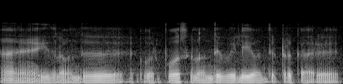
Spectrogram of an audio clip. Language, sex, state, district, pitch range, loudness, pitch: Tamil, male, Tamil Nadu, Namakkal, 90-95 Hz, -17 LUFS, 95 Hz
